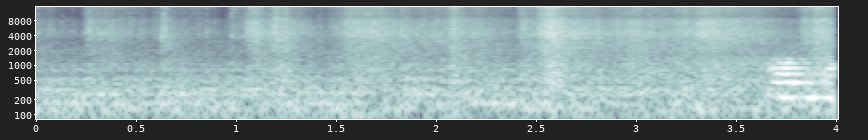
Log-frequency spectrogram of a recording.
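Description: Intermittent rustling and soft taps from hands handling dressing supplies. A woman's voice starts just before the end.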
